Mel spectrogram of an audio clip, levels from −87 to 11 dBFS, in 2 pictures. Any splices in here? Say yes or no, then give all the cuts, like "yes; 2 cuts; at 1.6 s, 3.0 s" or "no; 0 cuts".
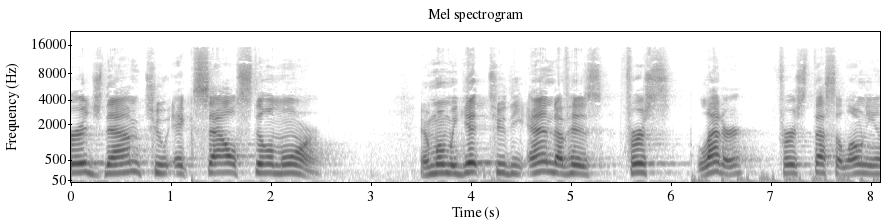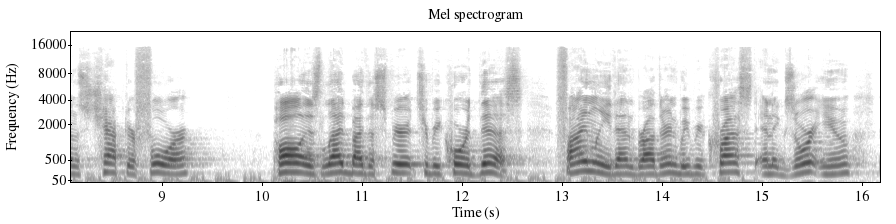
no; 0 cuts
